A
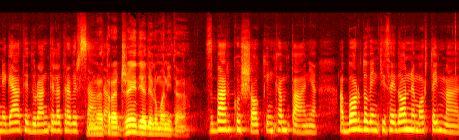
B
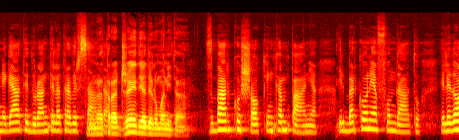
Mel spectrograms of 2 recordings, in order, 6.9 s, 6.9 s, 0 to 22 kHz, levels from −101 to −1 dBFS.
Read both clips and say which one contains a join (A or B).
B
